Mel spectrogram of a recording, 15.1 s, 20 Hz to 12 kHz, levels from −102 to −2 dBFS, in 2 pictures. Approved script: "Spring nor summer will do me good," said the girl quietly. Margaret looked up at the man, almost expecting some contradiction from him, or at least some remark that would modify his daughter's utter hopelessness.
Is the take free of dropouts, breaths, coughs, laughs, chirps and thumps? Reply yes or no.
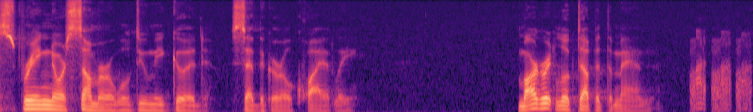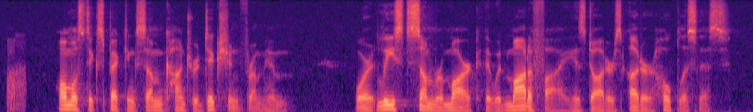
no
